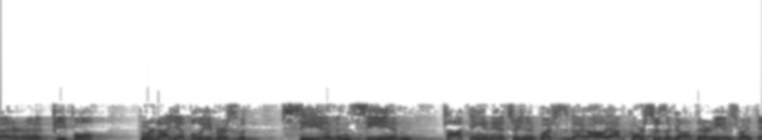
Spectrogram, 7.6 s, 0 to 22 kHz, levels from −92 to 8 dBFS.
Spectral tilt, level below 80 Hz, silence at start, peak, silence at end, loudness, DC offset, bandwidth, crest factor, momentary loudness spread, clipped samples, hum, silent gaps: -3 dB/octave; -52 dBFS; 0 s; 0 dBFS; 0 s; -14 LUFS; under 0.1%; 6 kHz; 14 dB; 6 LU; under 0.1%; none; none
